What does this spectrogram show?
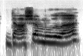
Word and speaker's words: dashamula: to have your herbs dashamula that one is one of the Sanskrit words that at least is pretty easy to pronounced the way it's spelled dasham mola translates to 10 sticks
